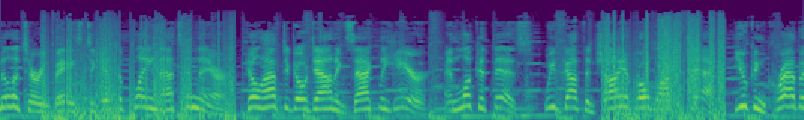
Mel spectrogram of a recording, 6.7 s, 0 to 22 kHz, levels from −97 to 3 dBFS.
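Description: From 0.35 to 1.95 s, and again from 5.02 to 6.04 s, the audio breaks into loose connector crackle: an irregular scratching burst as a worn or dirty contact rapidly makes and breaks, chopping the signal on and off. On the waveform this shows as ragged dropouts and sharp spikes, while a spectrogram shows scattered vertical broadband streaks across both spans instead of a steady noise band.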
